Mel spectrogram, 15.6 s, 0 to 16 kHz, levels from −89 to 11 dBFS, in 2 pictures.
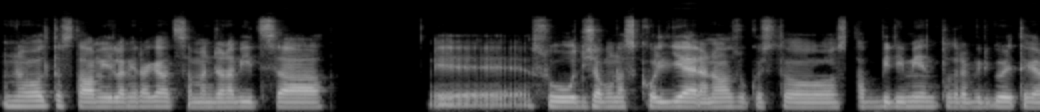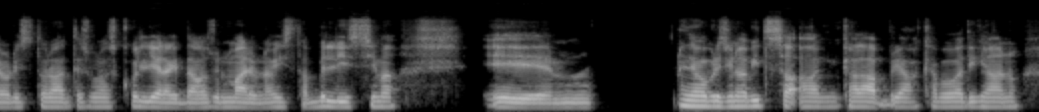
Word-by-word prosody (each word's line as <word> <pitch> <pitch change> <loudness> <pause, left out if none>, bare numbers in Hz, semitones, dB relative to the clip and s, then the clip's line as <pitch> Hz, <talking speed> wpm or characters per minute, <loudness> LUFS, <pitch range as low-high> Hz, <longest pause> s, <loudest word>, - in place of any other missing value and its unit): una 135 0 -3
volta 135 +1 0
stavamo 125 -2 +1
io - - +1
e 120 - 0
la 125 - +2
mia 125 0 -4
ragazza 125 -1 -1
a - - -6
mangià 120 0 -1
'na 120 - +1
pizza, 120 -1 +1 0.8
ehm, - - -5
su, 125 -1 +1
diciamo, 120 0 0
una 125 0 -2
scogliera, 120 -1 +3
no, 120 +2 0
su 120 -1 -9
questo 115 -1 -2
"stabilimento", 120 +1 -4
tra 120 0 -3
virgolette 120 +1 -1
che - - -2
era 115 0 +2
un 115 - 0
ristorante 120 +1 -2
su 125 - -9
una 125 0 -3
scogliera 125 -1 +1
che 110 - +2
dava 110 +1 +1
sul 120 +1 -3
mare, 120 -1 +3
una 110 +1 -3
vista 115 -2 -4
bellissima. 125 0 +1 0.7
Ehm, 110 -1 +2 0.7
siamo 140 -1 +7
presi 135 -1 +3
una 135 0 +4
pizza 140 -2 +2
a 125 0 0
in 125 0 -7
Calabria, 125 -1 +2
a 120 - -10
Capo 125 -2 -4
Vaticano. 125 0 -1
120 Hz, 185 wpm, -25 LUFS, 120-125 Hz, 0.8 s, siamo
